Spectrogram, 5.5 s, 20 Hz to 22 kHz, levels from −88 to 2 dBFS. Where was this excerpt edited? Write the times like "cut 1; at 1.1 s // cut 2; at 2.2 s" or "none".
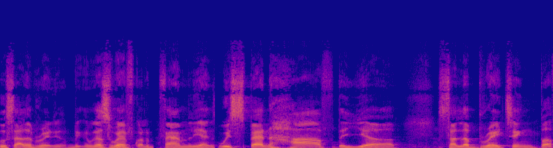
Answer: cut 1; at 1.5 s // cut 2; at 2.1 s // cut 3; at 3.3 s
